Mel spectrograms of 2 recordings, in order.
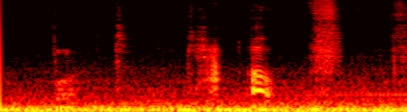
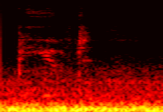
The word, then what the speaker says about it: Butte: Capital Butt. Okay. I think that's how you pronounce it. I thought you said it was Butte.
